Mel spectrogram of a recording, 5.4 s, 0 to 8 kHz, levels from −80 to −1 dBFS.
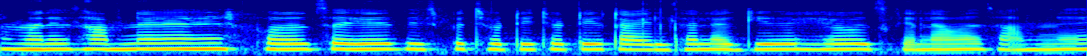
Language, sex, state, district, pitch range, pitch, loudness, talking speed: Hindi, female, Bihar, Araria, 255-265 Hz, 260 Hz, -31 LUFS, 155 wpm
